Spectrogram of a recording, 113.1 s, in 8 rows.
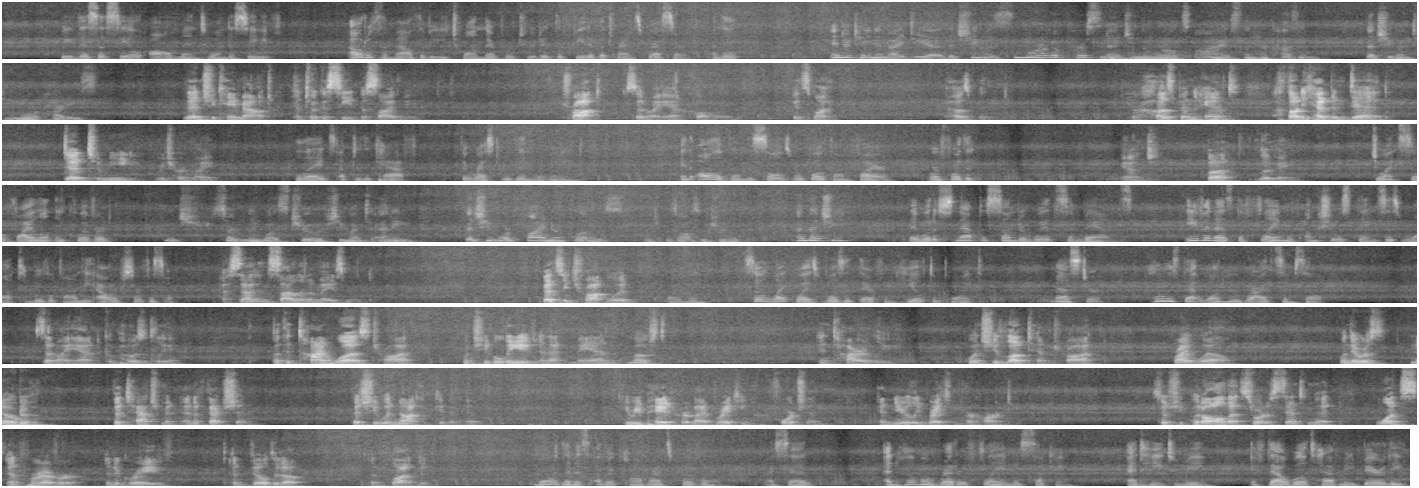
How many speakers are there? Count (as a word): three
